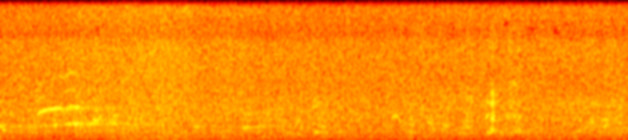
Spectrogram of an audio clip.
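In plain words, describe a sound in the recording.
Water churns and sloshes steadily in a pool.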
